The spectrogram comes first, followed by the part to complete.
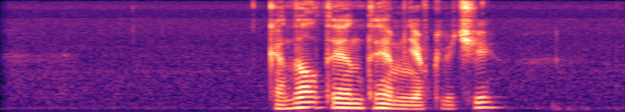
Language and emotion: Russian, neutral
